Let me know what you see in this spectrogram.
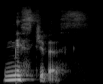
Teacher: So the syllable stress is on the first.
